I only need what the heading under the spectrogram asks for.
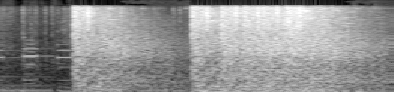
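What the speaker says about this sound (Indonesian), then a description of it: "Jadi kalau untuk senjata AR itu tembaknya dari pertengahan badan." Sustained assault rifle fire from the video game Free Fire, a loud continuous burst starting after a brief pause, then a second heavier burst of automatic shots that runs on without talk.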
